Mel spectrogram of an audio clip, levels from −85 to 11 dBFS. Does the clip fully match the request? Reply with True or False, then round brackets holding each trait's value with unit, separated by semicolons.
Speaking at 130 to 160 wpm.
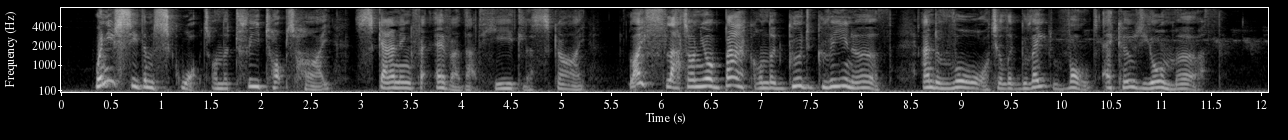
False (175 wpm)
